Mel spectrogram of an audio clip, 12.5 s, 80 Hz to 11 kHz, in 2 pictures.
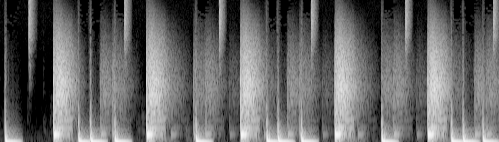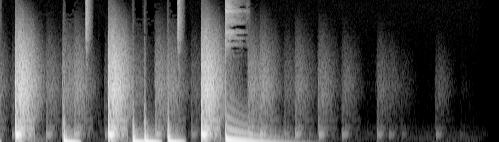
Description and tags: Jarbie Drum Intro
Playing around in Ableton Live 10 Lite, with my Alesis Recital Pro and iRig Keys midi devices. Might make a great podcast intro. Drums are "Jarbie Kit" in AL10L.
alesis, beat, drum, intro, introduction, irig, jarbie, podcast, theme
